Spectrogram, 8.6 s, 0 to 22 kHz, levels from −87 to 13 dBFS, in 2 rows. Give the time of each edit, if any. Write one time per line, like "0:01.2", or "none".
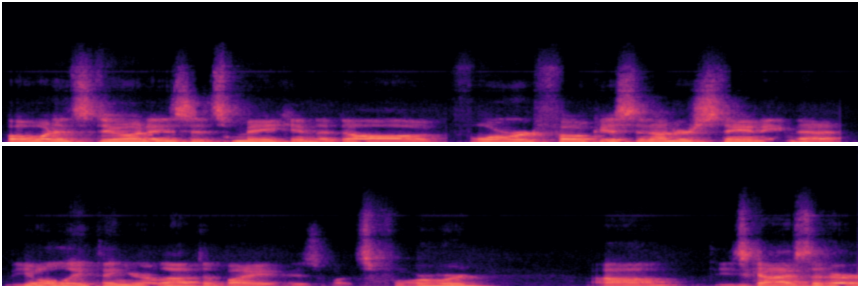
0:02.2
0:04.3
